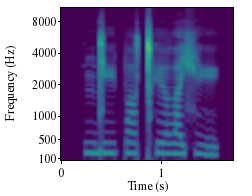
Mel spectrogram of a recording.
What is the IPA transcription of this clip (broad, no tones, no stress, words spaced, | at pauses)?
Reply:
ndypɔǀʰy lˠɪçy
